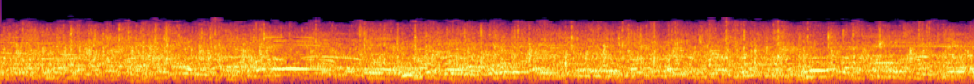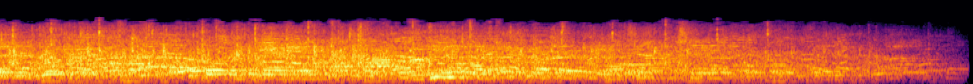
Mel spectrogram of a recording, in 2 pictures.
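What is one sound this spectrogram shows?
A crowd of men and women sing together loudly.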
